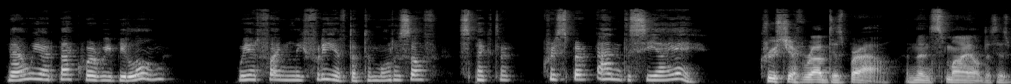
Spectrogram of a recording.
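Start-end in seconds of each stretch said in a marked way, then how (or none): 0.1-7.0 higher, relieved wife; Valeria's voice. A narrator's reading. Wife tells her husband they are free, higher and relieved. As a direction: let the relief of freedom through.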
